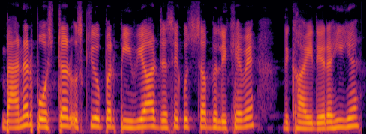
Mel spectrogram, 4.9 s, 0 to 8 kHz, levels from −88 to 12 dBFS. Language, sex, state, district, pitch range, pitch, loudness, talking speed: Hindi, male, Jharkhand, Ranchi, 150-180 Hz, 165 Hz, -14 LUFS, 160 wpm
